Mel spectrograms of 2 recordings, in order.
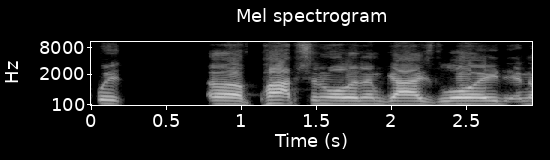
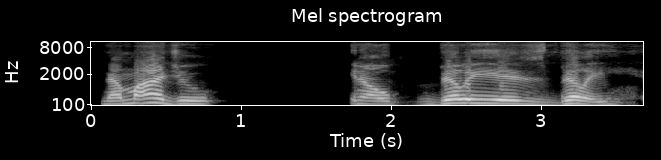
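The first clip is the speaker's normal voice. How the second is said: ordinary talk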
